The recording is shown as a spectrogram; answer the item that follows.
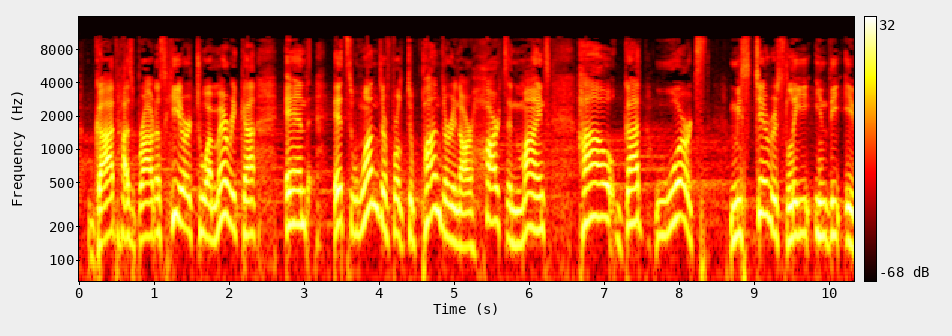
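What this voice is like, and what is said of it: Heavy Costa Rican Spanish accent. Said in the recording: “another immigrant from Costa Rica, with a heavy accent and broken English”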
